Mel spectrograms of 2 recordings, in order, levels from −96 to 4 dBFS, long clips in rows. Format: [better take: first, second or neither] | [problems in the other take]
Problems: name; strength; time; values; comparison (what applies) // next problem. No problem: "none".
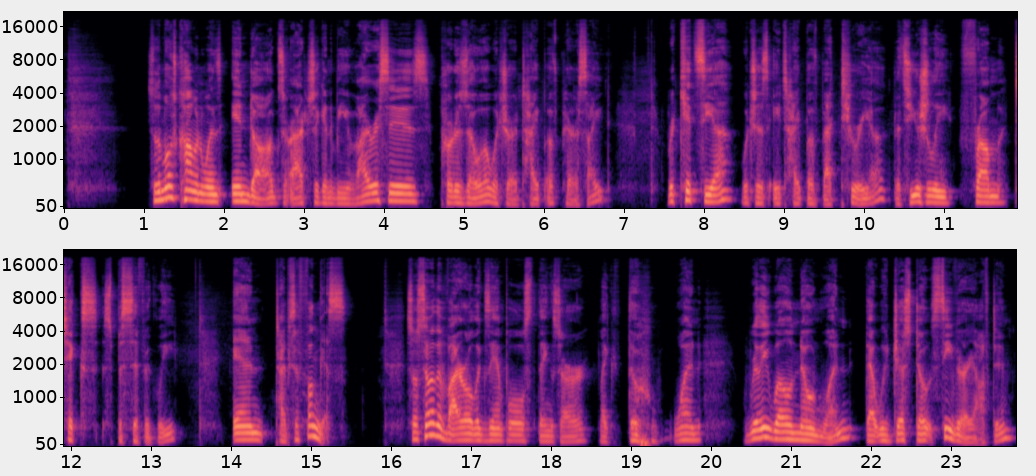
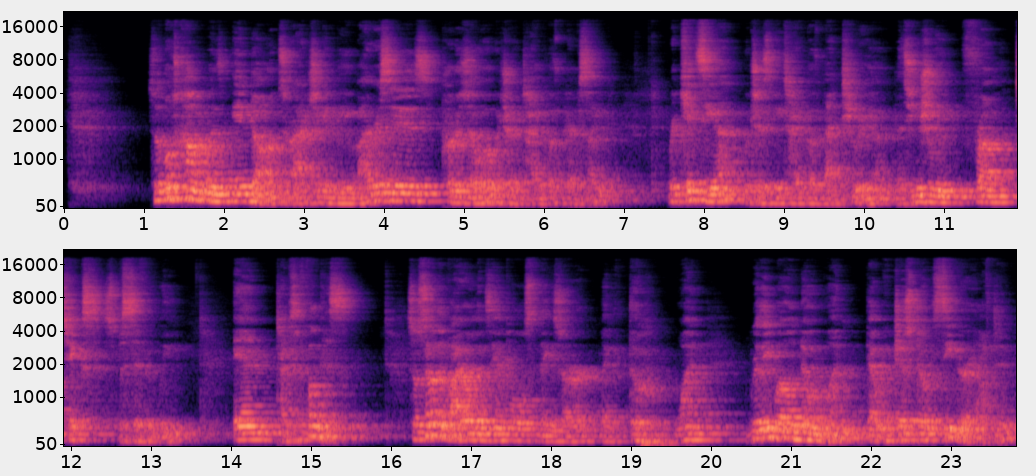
first | room echo; strong; dies away in 1.1 s // off-mic speech; far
